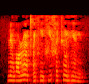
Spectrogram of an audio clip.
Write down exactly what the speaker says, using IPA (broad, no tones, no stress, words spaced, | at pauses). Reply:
ɳẽwɔɹœ̃kʼœ̃ sʲœ̃ sʲe sə t͡ʃũrʲœ̃n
